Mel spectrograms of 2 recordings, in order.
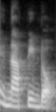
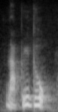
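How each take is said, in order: First: Said in the usual way. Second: नैपी धो with a soft breathy Hindi "dho" ending; softer नैपी धो, ending on "dho" rather than "daw"; Hindi pun pronunciation. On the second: Shown as a demonstration. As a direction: end नैपी धो lightly on aspirated धो. Memory-hint pun on Naypyidaw.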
